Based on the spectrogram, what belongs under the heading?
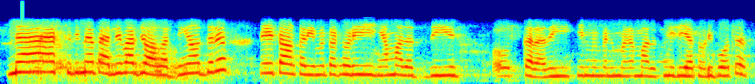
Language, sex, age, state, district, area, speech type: Dogri, female, 18-30, Jammu and Kashmir, Kathua, rural, conversation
